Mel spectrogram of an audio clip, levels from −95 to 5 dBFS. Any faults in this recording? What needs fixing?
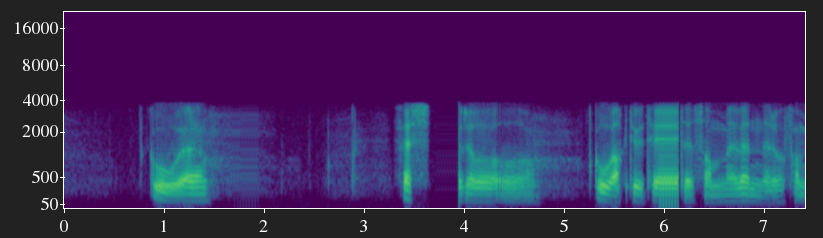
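Packet loss with last packet repeated occurs three times, at 1.71–1.95 s, 3.76–3.96 s and 5.97–6.15 s. Each time the stream drops out for about 180 to 210 ms, and the receiver replays the last good packet until fresh data arrives. The replayed segments don't align with the pitch period, and the sustained runs buzz at a rate that fits 30 ms packets, roughly 33 Hz. The result is a short robotic stutter. The first event is scattered over 240 ms, with its longest continuous run at 150 ms. The G.711 telephone band of 300 Hz to 3.4 kHz around these gaps sounds as expected for a phone line. To prevent this, reduce loss on the network path and replace repeat-last-packet concealment with pitch-synchronous concealment, or add forward error correction.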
